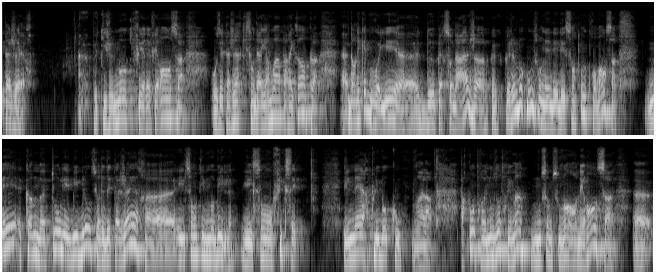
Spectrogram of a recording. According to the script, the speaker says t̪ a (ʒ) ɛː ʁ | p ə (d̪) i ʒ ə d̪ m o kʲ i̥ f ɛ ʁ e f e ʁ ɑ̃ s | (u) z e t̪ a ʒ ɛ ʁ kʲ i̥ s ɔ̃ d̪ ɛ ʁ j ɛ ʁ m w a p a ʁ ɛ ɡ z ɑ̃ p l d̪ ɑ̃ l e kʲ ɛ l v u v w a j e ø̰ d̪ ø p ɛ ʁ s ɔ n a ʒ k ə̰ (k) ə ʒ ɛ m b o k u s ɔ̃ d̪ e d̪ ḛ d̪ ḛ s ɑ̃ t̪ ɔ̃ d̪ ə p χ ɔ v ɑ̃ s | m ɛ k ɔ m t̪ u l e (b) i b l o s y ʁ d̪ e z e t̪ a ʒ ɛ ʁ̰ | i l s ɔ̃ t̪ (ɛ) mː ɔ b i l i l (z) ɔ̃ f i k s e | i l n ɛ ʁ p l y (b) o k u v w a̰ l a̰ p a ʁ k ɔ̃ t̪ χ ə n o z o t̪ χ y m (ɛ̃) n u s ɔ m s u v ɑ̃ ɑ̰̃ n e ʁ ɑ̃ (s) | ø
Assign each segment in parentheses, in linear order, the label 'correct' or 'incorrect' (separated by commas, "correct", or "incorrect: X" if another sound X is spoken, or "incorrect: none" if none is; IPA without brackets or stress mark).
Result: correct, incorrect: t̪, incorrect: o, correct, correct, incorrect: i, incorrect: s, correct, correct, correct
